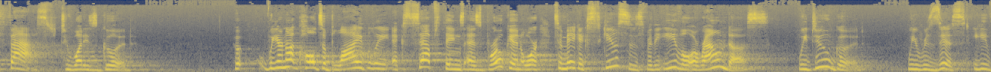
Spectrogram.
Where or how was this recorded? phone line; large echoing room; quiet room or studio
large echoing room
